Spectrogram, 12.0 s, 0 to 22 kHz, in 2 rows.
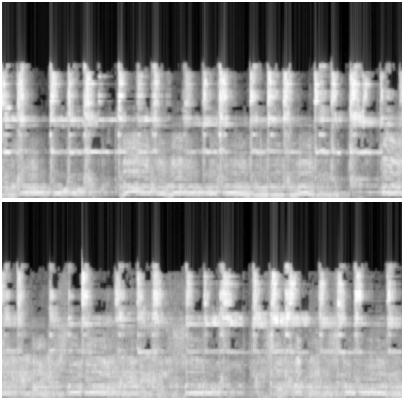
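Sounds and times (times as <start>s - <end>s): devotional chanting: 0.0s - 12.0s
hand cymbals struck: 0.0s - 12.0s.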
